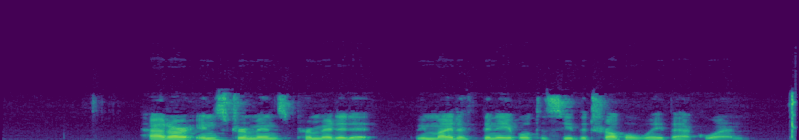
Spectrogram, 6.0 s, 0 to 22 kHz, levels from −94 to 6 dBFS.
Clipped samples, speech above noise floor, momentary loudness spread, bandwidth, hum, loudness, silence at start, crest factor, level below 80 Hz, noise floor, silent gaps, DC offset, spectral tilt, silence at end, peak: under 0.1%; 54 dB; 12 LU; 7.8 kHz; none; -23 LUFS; 1.1 s; 20 dB; -70 dBFS; -76 dBFS; none; under 0.1%; -4 dB/octave; 0 s; -2 dBFS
